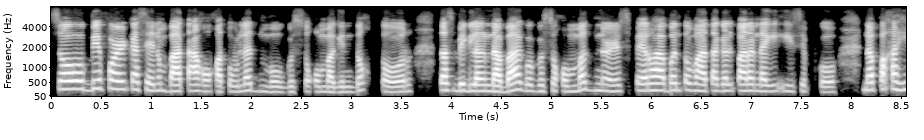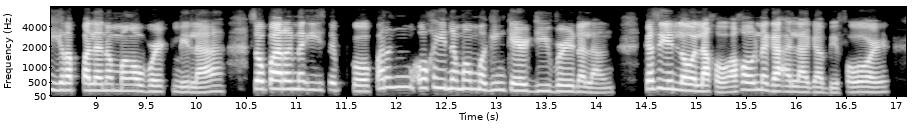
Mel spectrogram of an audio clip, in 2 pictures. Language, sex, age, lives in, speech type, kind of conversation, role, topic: Filipino, female, 25-29, Philippines, conversation, unstructured, none, Ano ang mga pangarap mo sa hinaharap, at bakit?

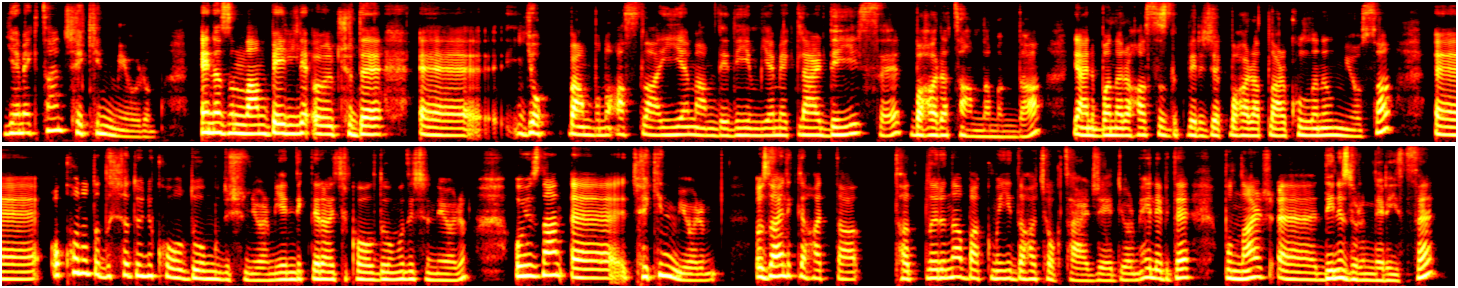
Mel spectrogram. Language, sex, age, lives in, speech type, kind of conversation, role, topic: Turkish, female, 30-34, Netherlands, conversation, unstructured, none, En sevdiğin yemek hangisi ve onu neden seviyorsun?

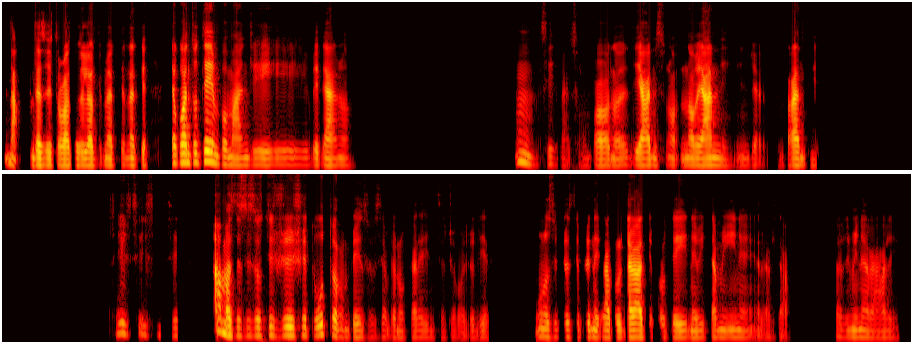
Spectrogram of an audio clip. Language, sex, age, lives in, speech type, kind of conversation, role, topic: Italian, female, 55-59, Italy, conversation, unstructured, none, Qual è il tuo piatto preferito da cucinare quando hai ospiti a cena?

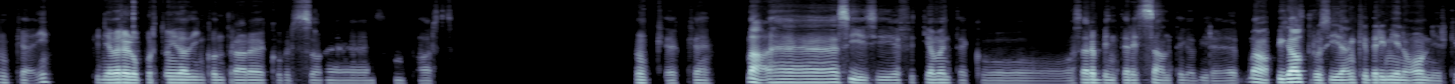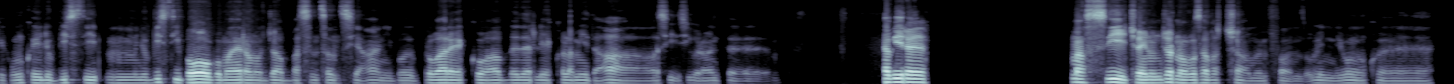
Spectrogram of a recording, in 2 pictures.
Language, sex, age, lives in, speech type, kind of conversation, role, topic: Italian, male, 30-34, Italy, conversation, unstructured, none, Cosa faresti se potessi viaggiare nel tempo per un solo giorno?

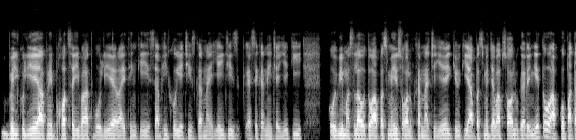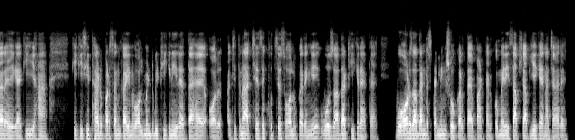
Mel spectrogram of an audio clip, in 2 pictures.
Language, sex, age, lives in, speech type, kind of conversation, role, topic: Hindi, male, 30-34, India, conversation, podcast, host, Shaadi mein baatcheet ki pareshaniyan tum kaise suljhate ho?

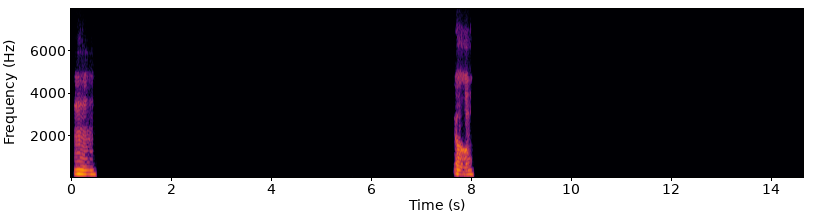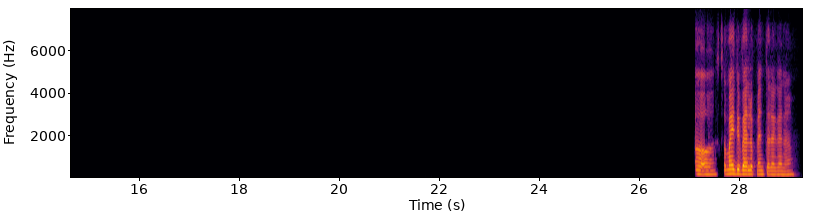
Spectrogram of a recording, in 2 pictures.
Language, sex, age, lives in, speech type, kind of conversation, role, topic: Filipino, female, 25-29, Philippines, conversation, podcast, host, Ano ang epekto ng mga platapormang panonood sa lokal na pelikula?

